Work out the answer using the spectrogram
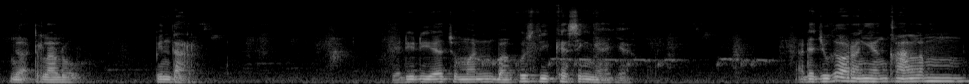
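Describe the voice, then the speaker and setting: Man, motivational speaker, moral lesson, slow and deliberate, faint birdsong behind. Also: medium pitch, a little mellow, a little hiss or hum. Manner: slow and deliberate, addresses listeners as friends.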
